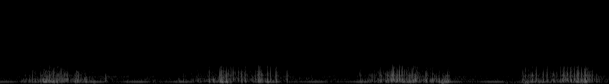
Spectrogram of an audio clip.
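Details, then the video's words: Rottweiler puppy, female, asleep and snoring while being held after coming over for attention; soft, rasping snores repeating roughly every one and a half seconds, with a faint steady hum in the background. "Snoring Rottweiler Puppy"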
